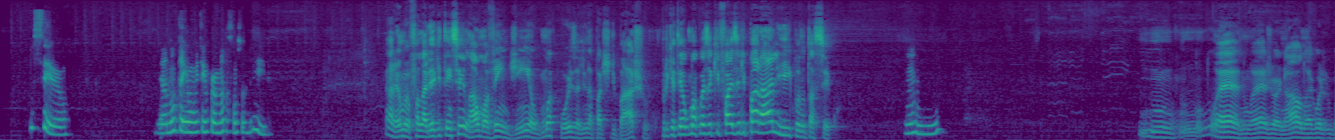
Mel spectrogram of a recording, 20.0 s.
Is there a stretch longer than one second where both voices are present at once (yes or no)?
no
